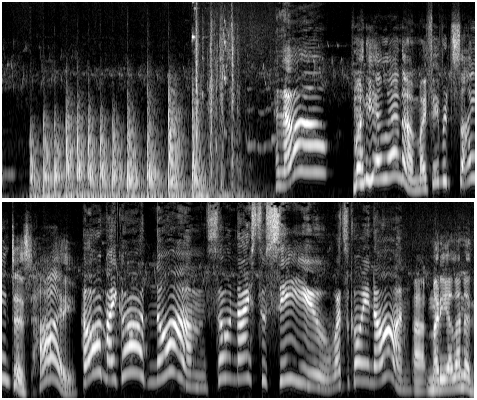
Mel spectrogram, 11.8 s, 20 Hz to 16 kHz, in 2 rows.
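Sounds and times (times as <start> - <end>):
firm knocking on a door: 0.3 - 3.4
speech: 3.5 - 3.8, 4.4 - 11.8.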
